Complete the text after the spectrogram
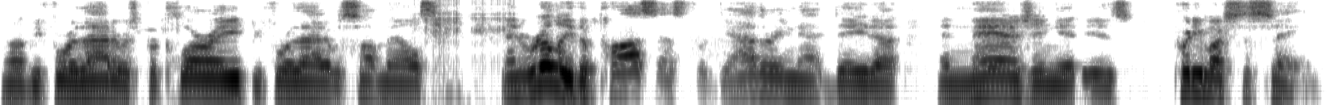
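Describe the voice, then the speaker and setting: A man presenting at a conference, talking in a relaxed, conversational way with many fillers. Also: on the high side, a little fast. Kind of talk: conference talk.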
